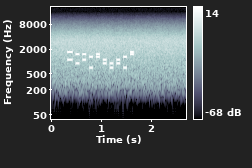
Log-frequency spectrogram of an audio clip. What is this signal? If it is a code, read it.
Multi-frequency trunk signalling (R1, as on North American trunks), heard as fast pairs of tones, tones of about 70 ms, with phone line noise. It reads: KP 89403134 ST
